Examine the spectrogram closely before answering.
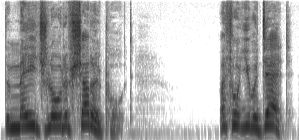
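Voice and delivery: high, loud disbelief; stunned, almost crying it out; shocked. Acted. Cole stunned by Marius.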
